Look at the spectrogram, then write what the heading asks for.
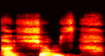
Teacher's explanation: جیسے شمس، شین حروف شمسی ہے، اگر ہم اسے معرفہ بنا رہے ہیں الشمس تو لام چھپ گیا، مدغم ہو گیا، لام نہیں پڑھا گیا۔ کیونکہ اگلا حرف مشدد آ گیا۔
